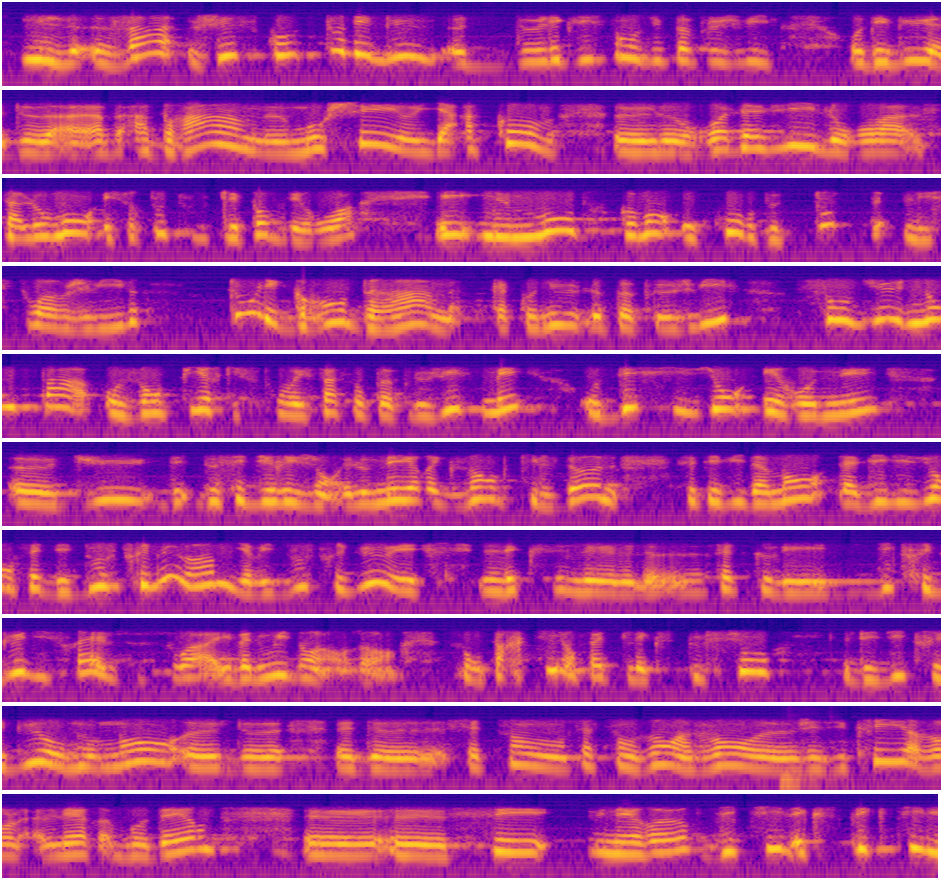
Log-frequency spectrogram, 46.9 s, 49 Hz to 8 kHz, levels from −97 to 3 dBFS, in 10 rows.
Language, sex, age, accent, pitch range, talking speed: French, female, 50-69, French, 210-300 Hz, 170 wpm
